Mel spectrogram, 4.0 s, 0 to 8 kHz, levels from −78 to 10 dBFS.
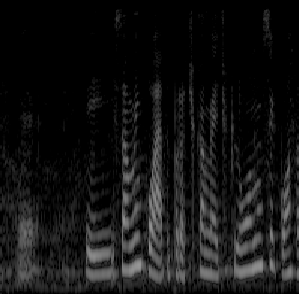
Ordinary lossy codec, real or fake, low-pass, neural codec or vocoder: none; fake; 7.2 kHz; codec, 16 kHz, 4 kbps, FunCodec, trained on LibriTTS, 50 frames a second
